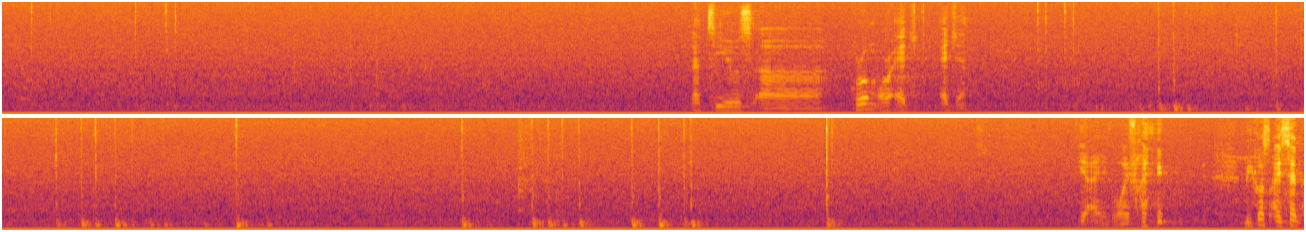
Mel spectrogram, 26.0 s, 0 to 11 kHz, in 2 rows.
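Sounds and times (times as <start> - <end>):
steady hiss: 0.0 - 26.0
typing on laptop keyboard: 10.4 - 10.8, 11.5 - 11.9, 13.5 - 14.7, 17.6 - 20.0.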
